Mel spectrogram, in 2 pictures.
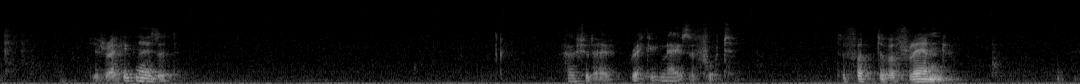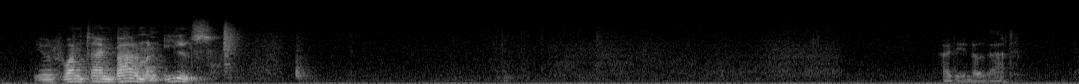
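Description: A man speaks calmly nearby, in short phrases with pauses.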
